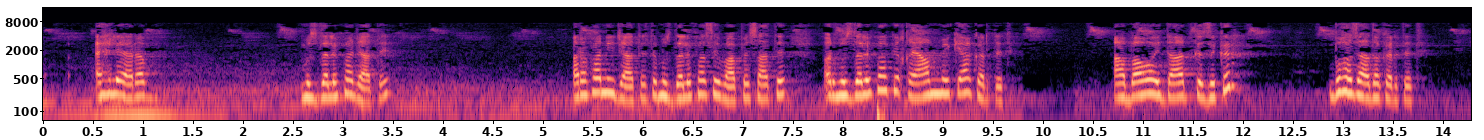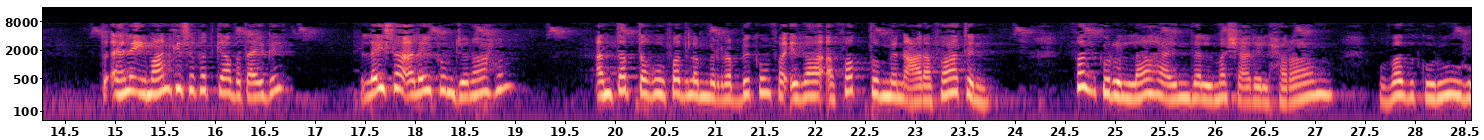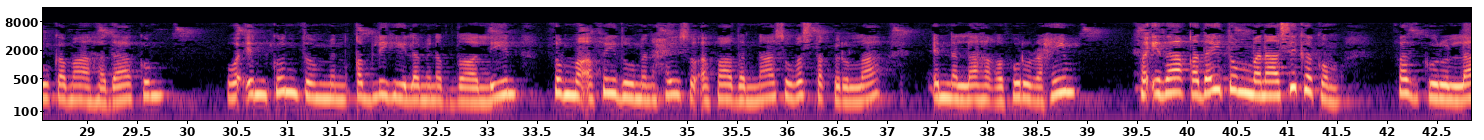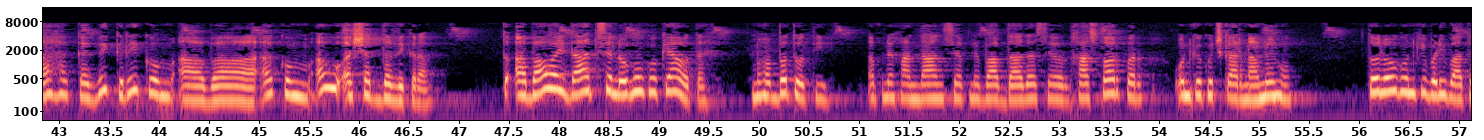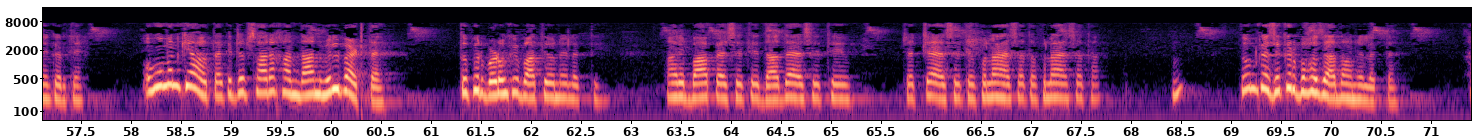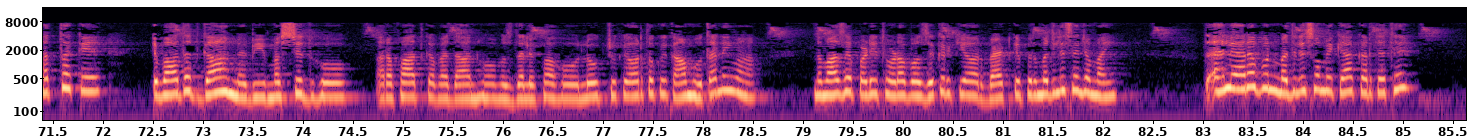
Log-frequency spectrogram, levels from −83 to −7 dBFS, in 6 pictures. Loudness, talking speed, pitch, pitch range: -21 LUFS, 135 wpm, 205 Hz, 185-235 Hz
